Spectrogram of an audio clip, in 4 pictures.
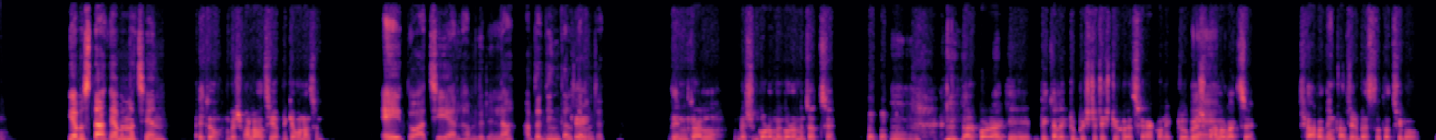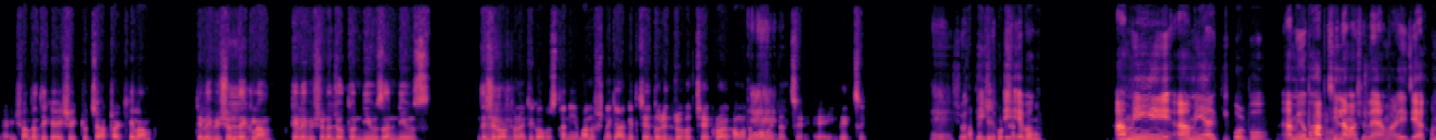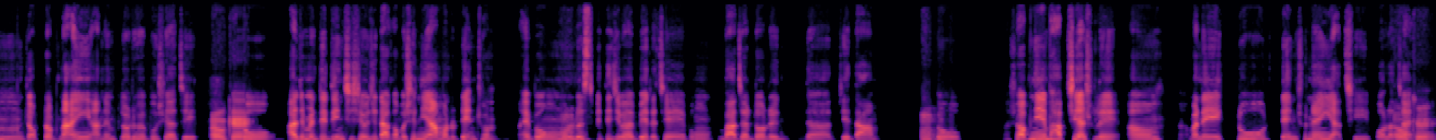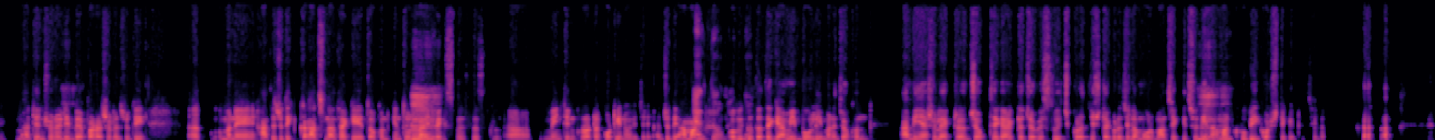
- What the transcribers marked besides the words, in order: chuckle; chuckle; other background noise; in English: "আনএমপ্লয়েড"; in English: "আল্টিমেটলি"; in English: "এক্সপেন্সেস"; chuckle
- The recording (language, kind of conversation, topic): Bengali, unstructured, দরিদ্রতার কারণে কি মানুষ সহজেই হতাশায় ভোগে?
